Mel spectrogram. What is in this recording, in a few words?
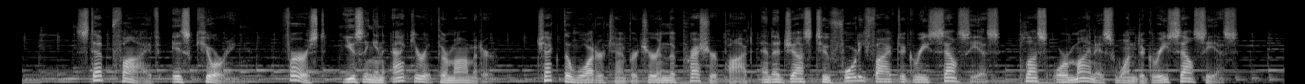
eLearning Educated Instructional Articulate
